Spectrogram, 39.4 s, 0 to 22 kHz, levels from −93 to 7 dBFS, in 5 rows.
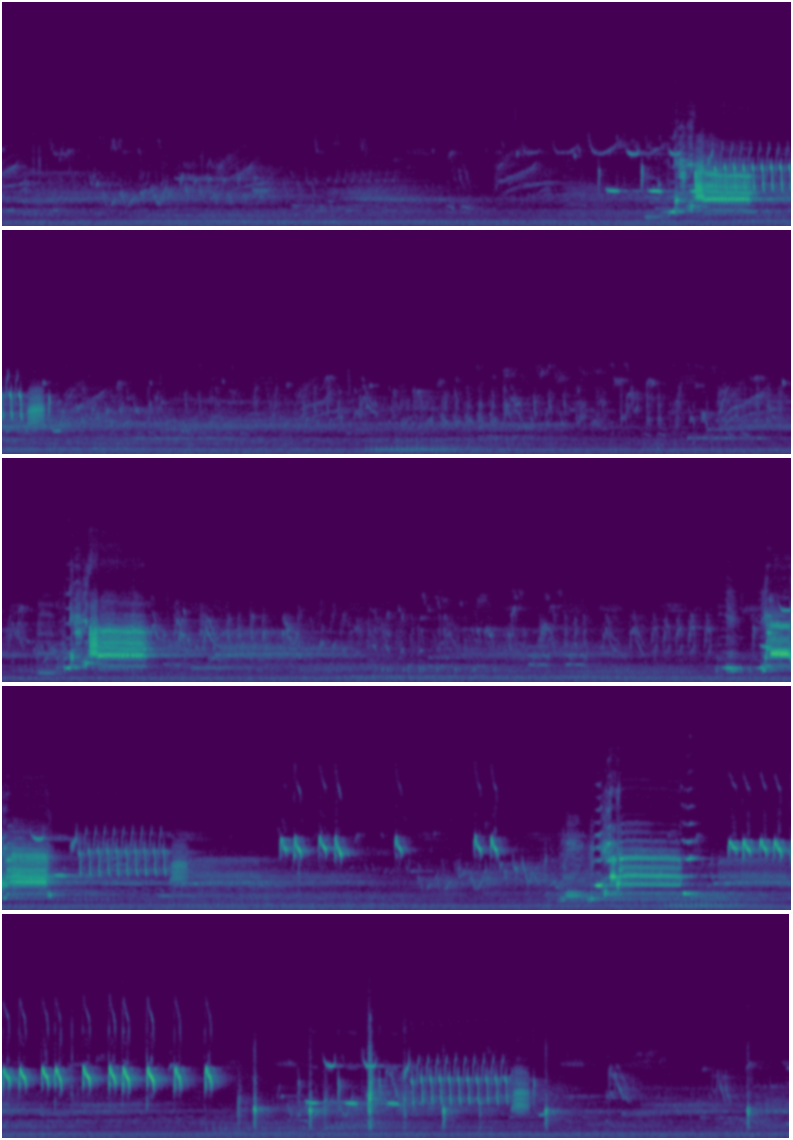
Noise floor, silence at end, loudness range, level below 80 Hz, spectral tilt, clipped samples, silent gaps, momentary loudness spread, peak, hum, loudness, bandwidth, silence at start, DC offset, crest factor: -67 dBFS; 0.4 s; 15 LU; under -90 dBFS; 4.5 dB/octave; under 0.1%; none; 22 LU; -16 dBFS; none; -32 LUFS; 15.5 kHz; 6.05 s; under 0.1%; 24 dB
